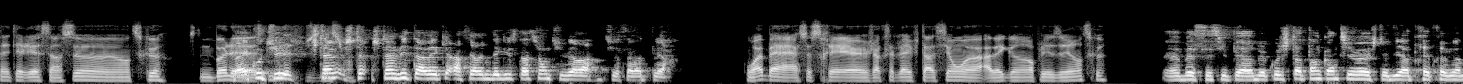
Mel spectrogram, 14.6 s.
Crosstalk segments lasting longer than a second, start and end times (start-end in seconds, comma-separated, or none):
2.3-3.7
